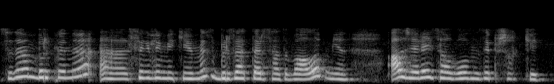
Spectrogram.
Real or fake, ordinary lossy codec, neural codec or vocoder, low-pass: real; none; none; 5.4 kHz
